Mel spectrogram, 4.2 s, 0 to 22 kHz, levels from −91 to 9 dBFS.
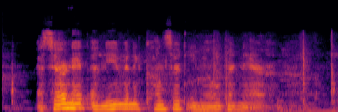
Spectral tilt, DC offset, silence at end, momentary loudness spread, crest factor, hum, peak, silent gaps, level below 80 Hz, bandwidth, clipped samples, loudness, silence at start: -7 dB/octave; under 0.1%; 0 s; 23 LU; 20 dB; none; -2 dBFS; none; -50 dBFS; 7.4 kHz; under 0.1%; -21 LUFS; 0.15 s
